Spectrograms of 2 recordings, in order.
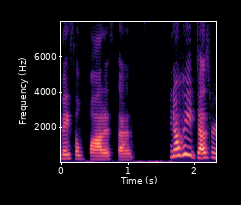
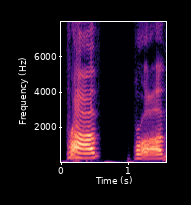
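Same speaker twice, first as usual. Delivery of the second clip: British bruv; 13 dB louder than usual. Pretend. Mock British slang shouting.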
